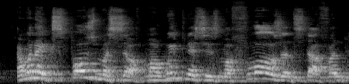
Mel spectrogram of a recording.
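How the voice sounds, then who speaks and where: An animated man's voice at a fairly quick pace with lively intonation, noticeable background noise and audible room echo. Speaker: motivational speaker. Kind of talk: motivational talk. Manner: stuttering at times.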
